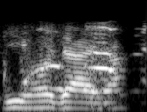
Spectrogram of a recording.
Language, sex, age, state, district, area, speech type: Urdu, male, 18-30, Bihar, Saharsa, rural, conversation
